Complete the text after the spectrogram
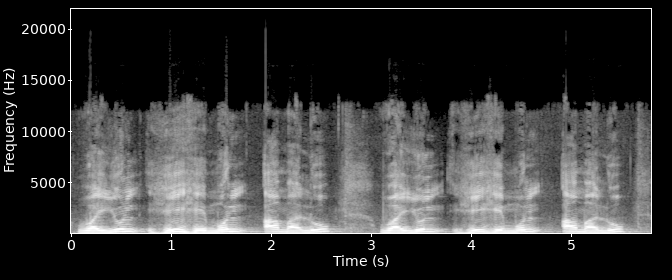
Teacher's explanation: अब यहाँ पर नाज़रीन मीम साकिन को लाम के साथ मिलाएंगे तो मीम पर पेश होगा और लाम साकिन के साथ मिलाया जाएगा। दरमियान में से अलिफ यानी हमज़ा को हज़फ करेंगे।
